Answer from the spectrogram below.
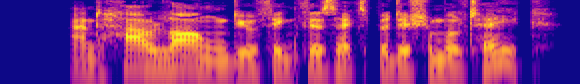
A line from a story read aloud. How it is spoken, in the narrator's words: said the Chevalier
